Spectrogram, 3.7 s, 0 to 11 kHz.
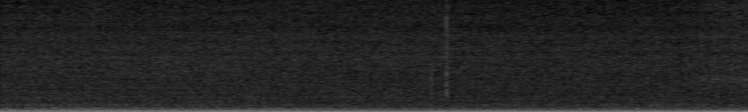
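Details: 1961 Plymouth Fury, 225 slant six, push-button automatic, dual exhaust, cold start: steady even low idle rumble with regular exhaust pulse, no knocks or misses; healthy, runs smoothly from cold.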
